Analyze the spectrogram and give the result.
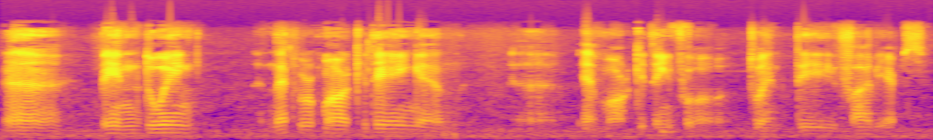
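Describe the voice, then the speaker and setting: A man from Norway, a network marketer, speaking hesitantly with many pauses and fillers in a casual group chat. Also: low voice, little pitch movement, sharp tone, slight background noise, poor audio.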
